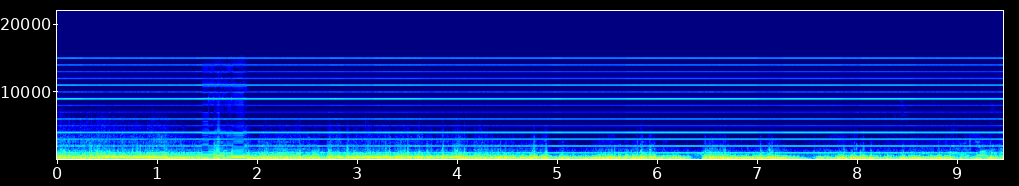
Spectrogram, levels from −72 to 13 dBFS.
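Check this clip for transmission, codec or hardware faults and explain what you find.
Two faults are present: a steady USB whine across the whole clip and a short robotic stretch near the start.

USB whine runs throughout, a fixed tone at 1 kHz, strongest at that fundamental and sitting roughly 15 dB below the signal. The USB bus draws current in 1 ms frames, and that periodic load leaks into the audio through the power or ground connection, producing a constant pitch at the frame rate. It sounds like a thin, unchanging whistle underneath everything.

Robotic sound from repeated short buffers occurs from 1.46 to 1.90 s. When fresh audio fails to arrive in time, the software fills the gap by replaying the last few milliseconds, while the real audio for that span is skipped. This stretch is essentially all repeats. The imposed buzz at 188 Hz points to a loop of about 5.3 ms, which likely reflects a repeated buffer of roughly that size. 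It is heard as a rigid, metallic drone that only loosely follows the underlying sound.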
